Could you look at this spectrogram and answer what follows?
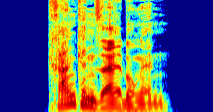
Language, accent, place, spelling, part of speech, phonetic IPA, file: German, Germany, Berlin, Krankensalbungen, noun, [ˈkʁaŋkn̩ˌzalbʊŋən], De-Krankensalbungen.ogg
- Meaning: plural of Krankensalbung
